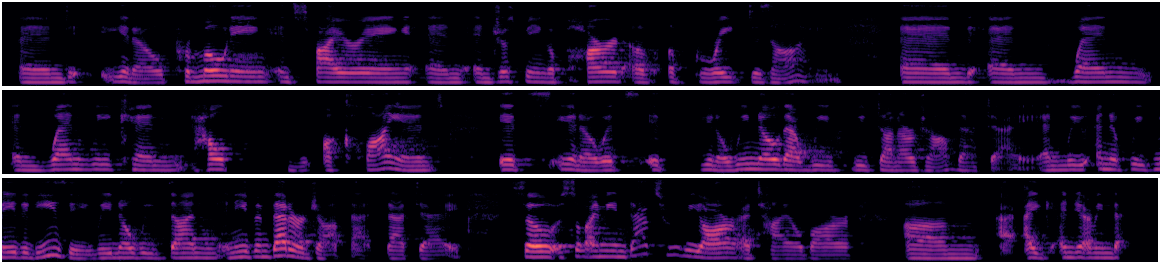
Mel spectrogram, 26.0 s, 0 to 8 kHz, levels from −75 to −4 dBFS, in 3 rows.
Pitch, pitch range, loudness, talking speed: 165 Hz, 155-180 Hz, -41 LUFS, 180 wpm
